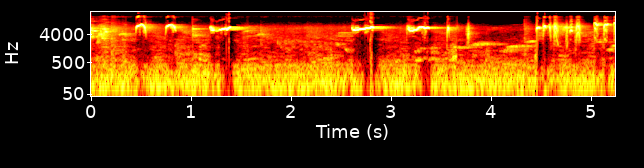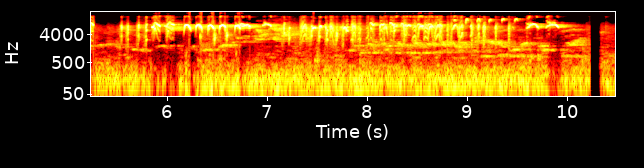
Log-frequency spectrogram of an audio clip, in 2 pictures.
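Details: Spotted black sunbird, noted as noisy and fast: clear high whistled slurs at first, then a dense stream of rapid, thin twittering.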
